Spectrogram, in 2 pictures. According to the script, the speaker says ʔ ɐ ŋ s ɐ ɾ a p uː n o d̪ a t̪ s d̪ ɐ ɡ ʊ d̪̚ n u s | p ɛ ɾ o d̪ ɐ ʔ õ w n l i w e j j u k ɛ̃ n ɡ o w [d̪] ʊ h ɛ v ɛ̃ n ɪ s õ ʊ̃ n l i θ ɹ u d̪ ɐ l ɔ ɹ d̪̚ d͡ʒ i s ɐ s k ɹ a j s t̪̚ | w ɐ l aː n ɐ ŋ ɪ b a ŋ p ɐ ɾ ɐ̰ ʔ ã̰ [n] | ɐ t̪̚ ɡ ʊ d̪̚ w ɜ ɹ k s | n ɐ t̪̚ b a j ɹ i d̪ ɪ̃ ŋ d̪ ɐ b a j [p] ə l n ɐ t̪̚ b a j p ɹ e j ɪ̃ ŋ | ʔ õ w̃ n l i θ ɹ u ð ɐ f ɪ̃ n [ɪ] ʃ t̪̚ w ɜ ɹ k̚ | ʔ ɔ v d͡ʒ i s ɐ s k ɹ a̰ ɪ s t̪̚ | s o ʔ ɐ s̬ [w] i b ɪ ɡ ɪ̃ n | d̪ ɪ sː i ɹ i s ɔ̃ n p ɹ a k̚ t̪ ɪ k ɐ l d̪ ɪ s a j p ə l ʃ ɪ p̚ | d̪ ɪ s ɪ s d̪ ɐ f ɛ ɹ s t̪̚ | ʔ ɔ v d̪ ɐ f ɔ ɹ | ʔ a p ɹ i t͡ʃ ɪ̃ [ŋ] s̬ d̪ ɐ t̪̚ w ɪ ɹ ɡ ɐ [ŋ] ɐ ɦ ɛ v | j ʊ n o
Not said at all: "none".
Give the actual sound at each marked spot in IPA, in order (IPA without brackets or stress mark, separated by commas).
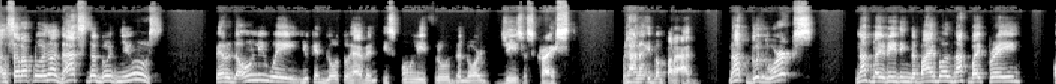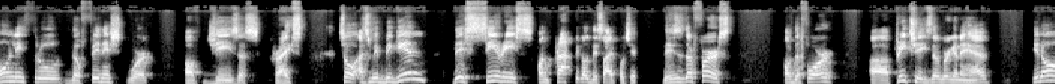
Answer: t̪, nː, b, ɪ, w, ŋ, n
